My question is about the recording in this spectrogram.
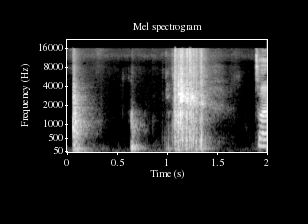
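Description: A deck of Gilded Reverie Lenormand cards being shuffled by hand: three short bursts of shuffling, the longest and loudest about a second in.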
